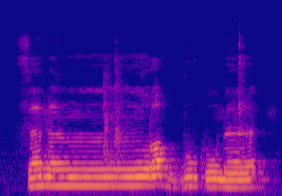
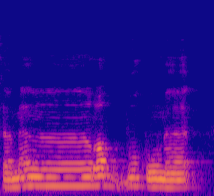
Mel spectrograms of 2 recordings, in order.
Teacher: does a gunna with the ra, and he makes it 2 counts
